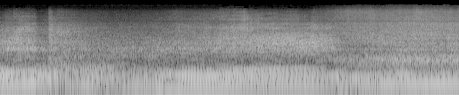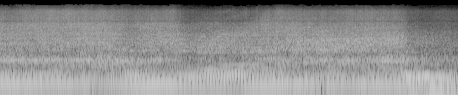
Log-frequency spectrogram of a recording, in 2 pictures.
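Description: Mud splatters and sprays from spinning tyres.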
